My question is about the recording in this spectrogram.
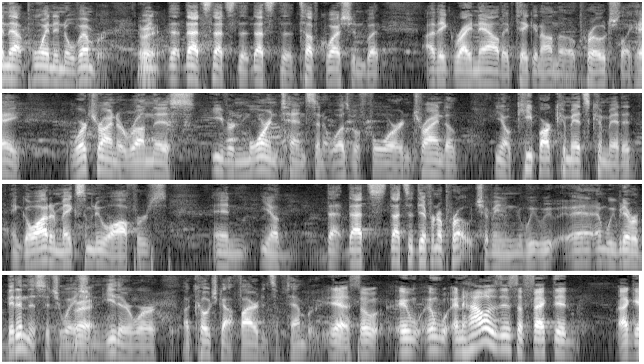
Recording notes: Live from Tanner's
